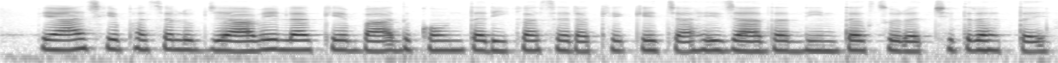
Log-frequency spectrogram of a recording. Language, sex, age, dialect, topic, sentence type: Magahi, female, 36-40, Southern, agriculture, question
